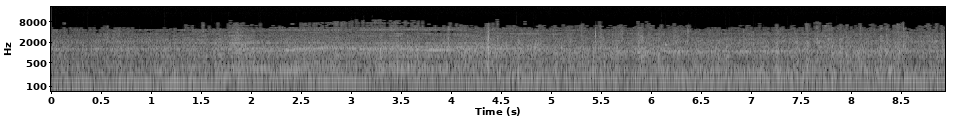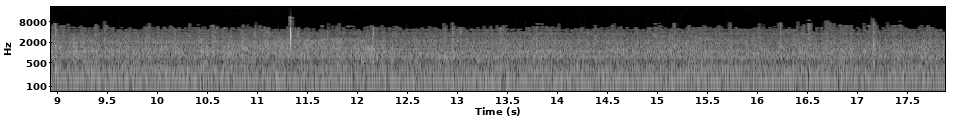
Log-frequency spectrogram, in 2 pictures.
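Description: Roko Aero NG-4's Rotax 912 four-cylinder engine and propeller running at low power while the light aircraft taxies, heard from inside the cockpit. The engine note rises briefly about two seconds in and shifts again about eight and a half seconds in as the throttle is moved.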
